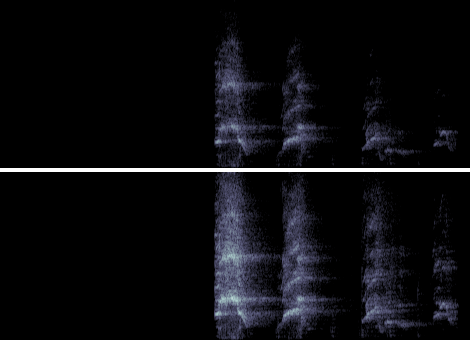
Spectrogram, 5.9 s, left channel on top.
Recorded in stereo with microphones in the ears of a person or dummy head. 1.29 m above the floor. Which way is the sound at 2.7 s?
55° right (ahead or behind).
